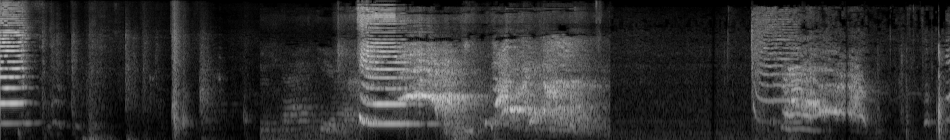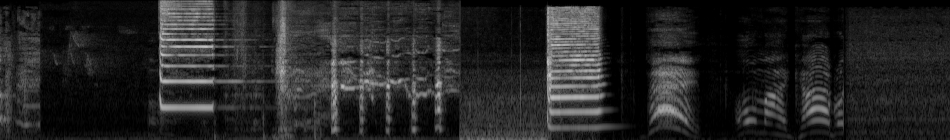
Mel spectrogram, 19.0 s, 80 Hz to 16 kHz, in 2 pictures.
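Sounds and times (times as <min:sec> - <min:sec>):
air horn blasts: 0:00.0 - 0:00.5, 0:03.6 - 0:04.4, 0:07.5 - 0:08.0, 0:11.1 - 0:12.4, 0:15.0 - 0:15.7.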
